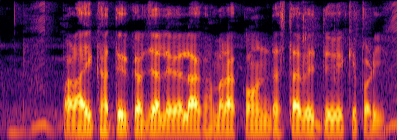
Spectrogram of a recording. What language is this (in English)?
Bhojpuri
